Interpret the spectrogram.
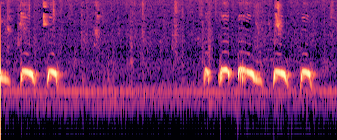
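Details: White-coloured spotted dove singing actively, used as a lure to set silent doves singing: two loud descending coos, a pause of about three seconds, then five more in quick succession, over a steady low electrical hum.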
